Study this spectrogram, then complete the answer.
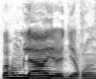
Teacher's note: फ़हुम ला में हम खींचेंगे इसको, लाम अलिफ़ ज़बर ला है, थोड़ा सा खींचेंगे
